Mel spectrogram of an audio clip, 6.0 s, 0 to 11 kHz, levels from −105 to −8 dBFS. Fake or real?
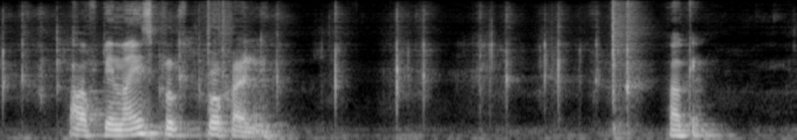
fake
